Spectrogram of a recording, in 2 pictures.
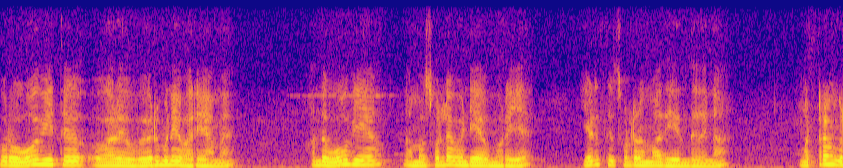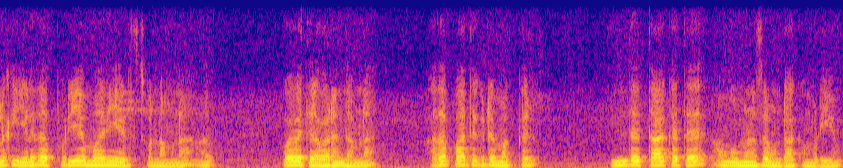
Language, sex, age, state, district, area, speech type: Tamil, male, 30-45, Tamil Nadu, Madurai, urban, spontaneous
